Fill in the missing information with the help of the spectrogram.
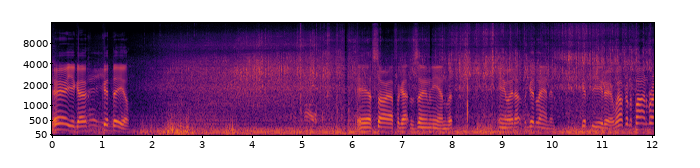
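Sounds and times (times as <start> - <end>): plane engine and propeller running: 0.6 - 12.0.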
